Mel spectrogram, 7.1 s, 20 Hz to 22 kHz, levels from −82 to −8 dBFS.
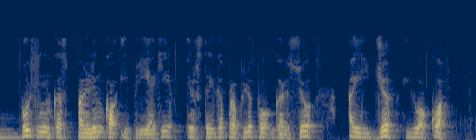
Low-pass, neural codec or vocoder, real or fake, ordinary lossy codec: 7.2 kHz; none; real; AAC, 24 kbps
